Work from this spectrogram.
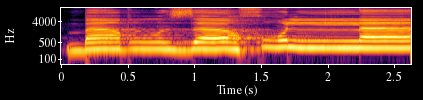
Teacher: Barzakhul tanpa didengungkan, jadi nggak usah ditahan. Barzakhul, jadi cukup ditekan saja ya. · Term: idgham bila gunnah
